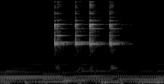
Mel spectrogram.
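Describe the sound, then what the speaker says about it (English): A spoon knocks against a clean glass while oats are added, giving four quick, bright clinks close by over about half a second, with no talking. "Add 3 spoons of oats into the glass."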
